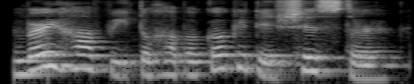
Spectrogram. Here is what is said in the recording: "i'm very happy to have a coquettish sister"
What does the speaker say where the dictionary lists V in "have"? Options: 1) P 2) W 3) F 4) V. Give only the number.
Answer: 1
